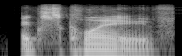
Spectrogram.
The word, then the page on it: exclave: American English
